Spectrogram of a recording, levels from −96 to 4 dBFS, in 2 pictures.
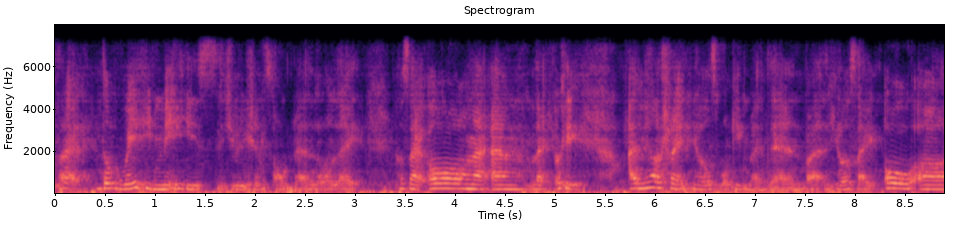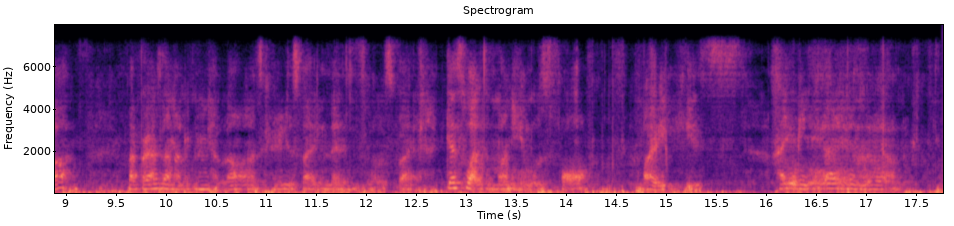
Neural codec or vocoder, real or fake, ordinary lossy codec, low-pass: codec, 16 kHz, 4.8 kbps, FACodec; fake; none; 7.2 kHz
